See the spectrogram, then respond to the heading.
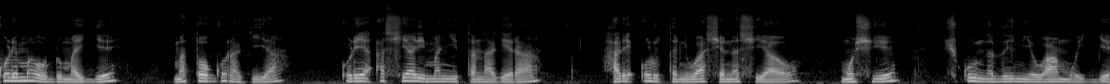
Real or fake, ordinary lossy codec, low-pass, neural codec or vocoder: fake; none; 19.8 kHz; autoencoder, 48 kHz, 128 numbers a frame, DAC-VAE, trained on Japanese speech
